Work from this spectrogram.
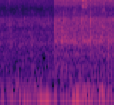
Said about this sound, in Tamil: இது நல்லா எண்ணெயிலே வதங்கட்டும்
